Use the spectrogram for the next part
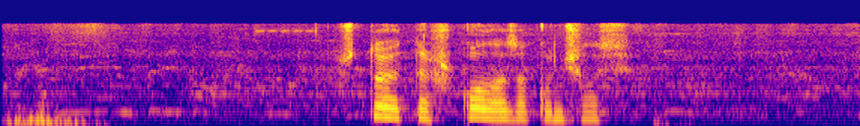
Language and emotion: Russian, neutral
